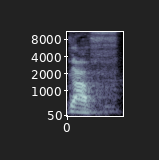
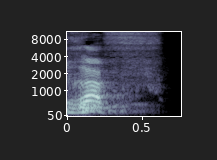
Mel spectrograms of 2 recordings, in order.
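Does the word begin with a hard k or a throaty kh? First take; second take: hard k; throaty kh. First: It begins with a hard k sound. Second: It begins with a throaty kh sound. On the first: The letter is written with a dot. "Le son c'est K" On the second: The letter is written without a dot. "s'il n'y a pas le point, c'est Raf"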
